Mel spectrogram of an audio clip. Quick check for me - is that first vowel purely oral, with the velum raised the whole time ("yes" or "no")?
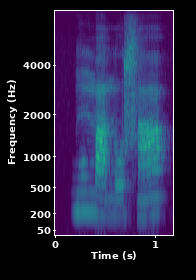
no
